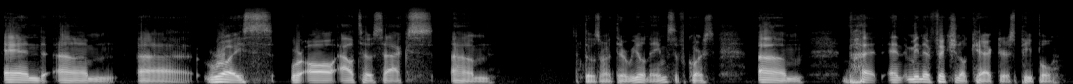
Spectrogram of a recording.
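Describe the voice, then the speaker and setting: A middle-aged man with a very deep voice, recorded dry. He rambles through casual stories as a podcast guest, stopping and starting and cursing freely. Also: a little mellow, dry recording. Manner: rambling, halting, crude swearing. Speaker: podcast creator, interview guest. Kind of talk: casual live-stream chat, storytelling. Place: video live stream with a banner behind.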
